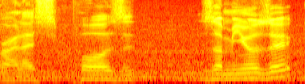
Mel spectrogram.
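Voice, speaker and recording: A man's voice: mid-range voice, expressive, drawn-out words. A man livestreaming casually, chatting and talking himself through tasks aloud. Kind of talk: casual stream chat and commentary. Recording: music playing behind the voice. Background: music.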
